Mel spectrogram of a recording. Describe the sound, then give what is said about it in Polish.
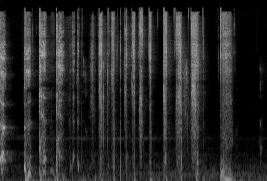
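A voice imitates someone choking behind a door, with a fairly loud run of harsh, raspy throat bursts and strained breaths, ending in one heavy gasp. No words are spoken. “Ciało upada na ziemię i słyszycie tylko takie duszenie się za drzwiami.”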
